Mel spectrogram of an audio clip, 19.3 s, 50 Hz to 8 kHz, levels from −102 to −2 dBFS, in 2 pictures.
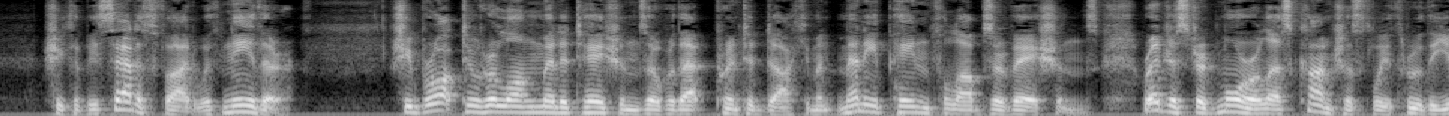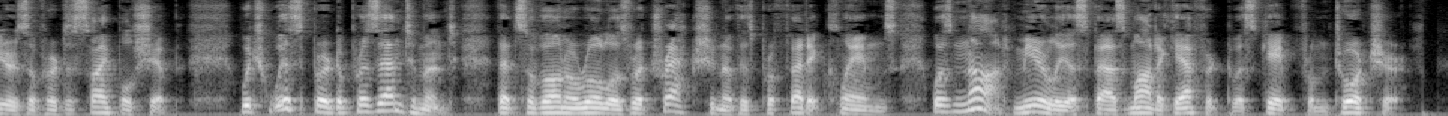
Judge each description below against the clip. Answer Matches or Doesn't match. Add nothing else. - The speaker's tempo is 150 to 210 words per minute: Matches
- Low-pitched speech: Matches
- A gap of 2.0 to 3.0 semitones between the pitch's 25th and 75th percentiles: Doesn't match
